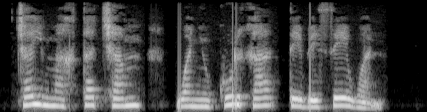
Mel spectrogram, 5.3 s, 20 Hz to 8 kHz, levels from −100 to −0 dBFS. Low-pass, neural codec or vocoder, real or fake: 7.2 kHz; none; real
